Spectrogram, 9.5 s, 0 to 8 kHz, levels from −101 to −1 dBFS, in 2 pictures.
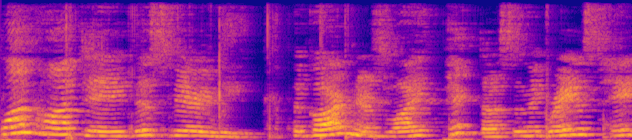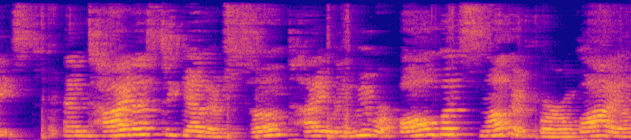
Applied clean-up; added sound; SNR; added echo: classical method WPE with log-MMSE.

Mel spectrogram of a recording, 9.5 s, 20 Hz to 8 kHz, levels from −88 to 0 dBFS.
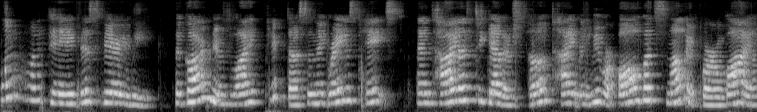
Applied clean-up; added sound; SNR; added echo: neural mask model DeepFilterNet 3.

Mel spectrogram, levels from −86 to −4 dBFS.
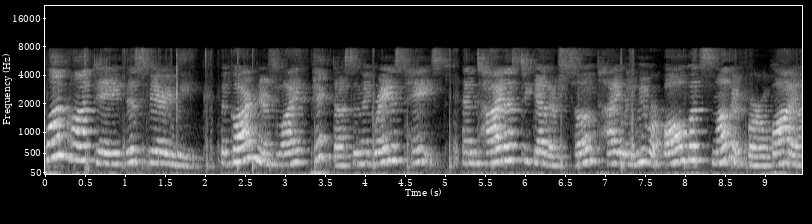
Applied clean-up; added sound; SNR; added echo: none; Writing; 20 dB; reverberation time 0.4 s.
